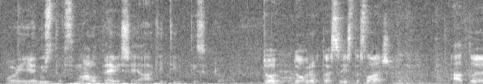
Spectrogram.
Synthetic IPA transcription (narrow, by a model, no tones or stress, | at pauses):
oʋijɛd̪niʃt̪osumalopɾeʋiʃḛja̰ːkit̪it̪isu̥pɾoboɾit̪oːd̪obɾot̪oseist̪oslˠaːʒi̥ | alt̪oːje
